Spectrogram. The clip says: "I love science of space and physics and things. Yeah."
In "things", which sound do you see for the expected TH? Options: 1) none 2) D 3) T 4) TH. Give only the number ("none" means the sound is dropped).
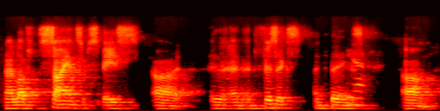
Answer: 4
